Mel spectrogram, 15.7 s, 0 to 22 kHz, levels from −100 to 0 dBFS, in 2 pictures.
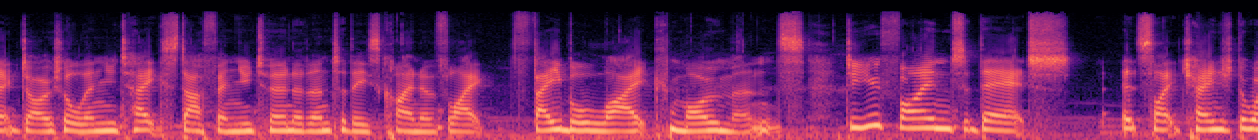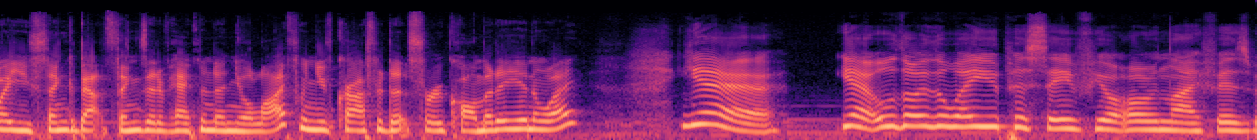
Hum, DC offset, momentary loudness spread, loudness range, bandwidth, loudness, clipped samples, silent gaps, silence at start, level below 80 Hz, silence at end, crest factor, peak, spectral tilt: none; under 0.1%; 6 LU; 2 LU; 15 kHz; -19 LUFS; under 0.1%; none; 0 s; -42 dBFS; 0 s; 16 dB; -4 dBFS; -5.5 dB/octave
